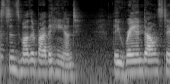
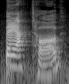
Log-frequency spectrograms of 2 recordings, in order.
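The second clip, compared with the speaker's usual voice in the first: usual speaking voice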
